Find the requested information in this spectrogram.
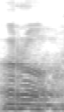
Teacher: जैसे आप र का उच्चारण करके देख लीजिए, र, तो इसमें द्विपृष्ठ यूँ लगेगा जैसे हमारी जो जीभ है वो दो बार बोल रही है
